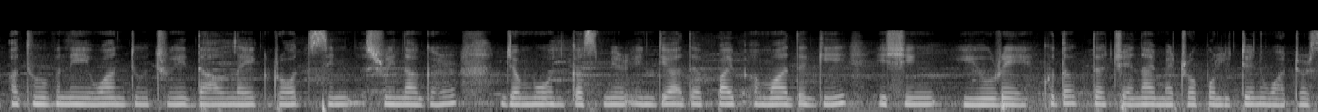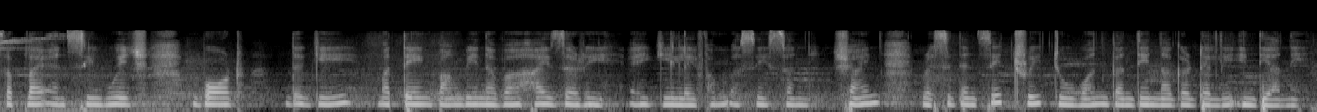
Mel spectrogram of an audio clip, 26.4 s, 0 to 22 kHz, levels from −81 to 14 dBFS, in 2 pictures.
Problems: background conversations at intervals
